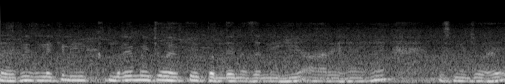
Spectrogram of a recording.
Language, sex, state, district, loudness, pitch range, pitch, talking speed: Hindi, male, Punjab, Kapurthala, -17 LUFS, 150-190 Hz, 175 Hz, 165 wpm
